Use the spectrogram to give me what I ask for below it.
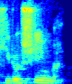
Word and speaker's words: Hiroshima: un día llegué a hiroshimas o hiroshima como lo pronunciamos en nuestra lengua justamente llegue llegamos éramos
